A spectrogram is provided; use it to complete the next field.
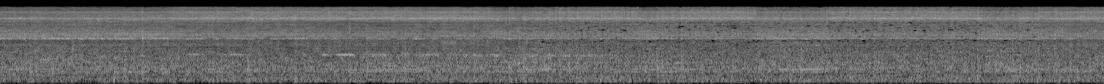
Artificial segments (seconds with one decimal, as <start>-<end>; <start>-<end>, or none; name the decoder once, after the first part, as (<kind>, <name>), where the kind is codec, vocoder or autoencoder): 0.0-5.3 (autoencoder, DAC-VAE); 10.4-11.0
